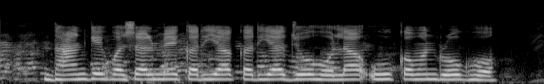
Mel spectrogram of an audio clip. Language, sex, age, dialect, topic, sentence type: Bhojpuri, female, 18-24, Western, agriculture, question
